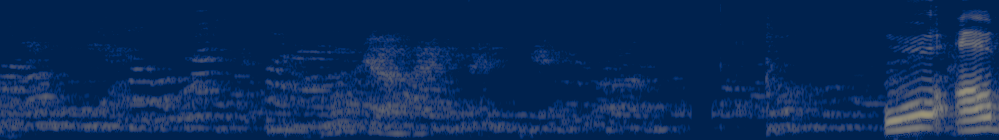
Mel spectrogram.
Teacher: ओ और आओ को कंठ और ओष्ठ दोनों से बोला जाता है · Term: कंठोष्ठ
